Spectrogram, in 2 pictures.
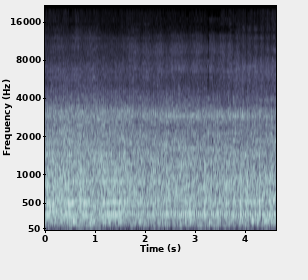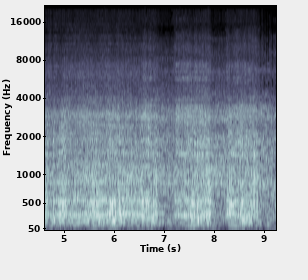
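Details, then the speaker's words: Reassembled 1985 Johnson 20hp two-stroke outboard in water, idling in neutral; busy, even buzz with no sputtering, running like a top, a normal idle (it clunks in forward and reverse, suspected worn shift dogs). "Well, she runs, but I got a little bit of a problem. As you see, the motor's running like a top."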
